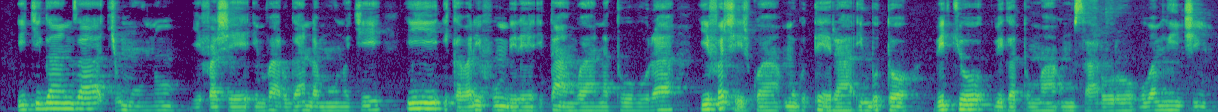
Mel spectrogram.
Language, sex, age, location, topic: Kinyarwanda, female, 18-24, Huye, agriculture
